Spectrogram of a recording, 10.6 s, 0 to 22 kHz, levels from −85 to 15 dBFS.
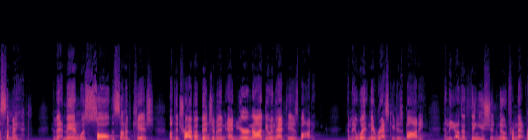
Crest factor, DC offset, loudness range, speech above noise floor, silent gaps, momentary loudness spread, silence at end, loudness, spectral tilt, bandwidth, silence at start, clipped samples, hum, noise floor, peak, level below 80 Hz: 22 dB; under 0.1%; 5 LU; 31 dB; none; 15 LU; 0 s; -25 LUFS; -2 dB/octave; 14.5 kHz; 0 s; under 0.1%; none; -57 dBFS; -4 dBFS; -58 dBFS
